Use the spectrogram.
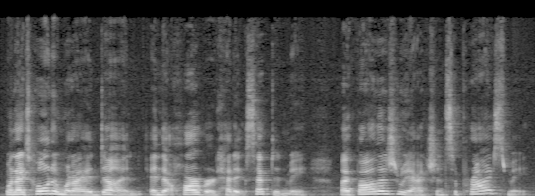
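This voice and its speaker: Woman calmly narrating a memoir. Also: fairly high pitch, moderate pace. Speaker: audiobook narrator. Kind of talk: first-person memoir audiobook reading.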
